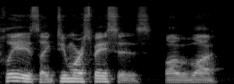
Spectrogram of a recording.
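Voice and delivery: ordinary talk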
